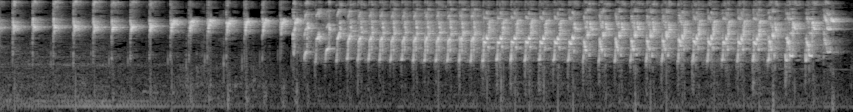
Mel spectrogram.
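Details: Lovebird ngekek song meant to stimulate rival lovebirds: steady high chirps that speed up into a long, continuous rapid chatter, ending abruptly.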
